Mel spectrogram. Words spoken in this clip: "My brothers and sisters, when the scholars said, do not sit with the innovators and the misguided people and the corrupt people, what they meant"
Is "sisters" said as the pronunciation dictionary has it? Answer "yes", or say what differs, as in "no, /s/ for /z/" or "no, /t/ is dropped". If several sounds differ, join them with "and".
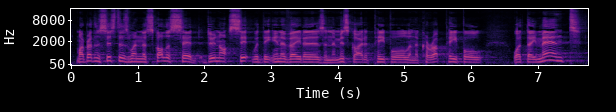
yes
